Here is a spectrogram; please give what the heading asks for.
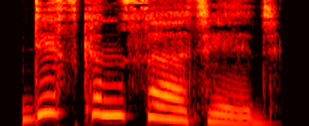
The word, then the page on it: disconcerted: British English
